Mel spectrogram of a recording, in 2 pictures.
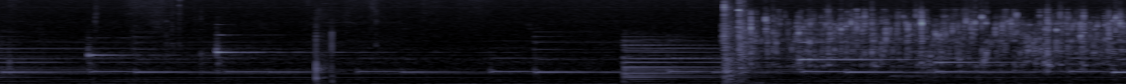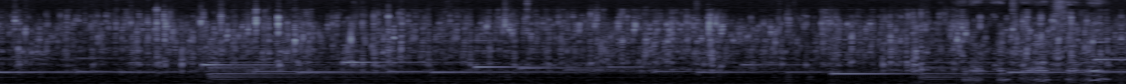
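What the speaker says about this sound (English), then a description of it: "Turn on water, cold water, hot water, tap off." Tap water runs into a sink in the video game The Cat Lady, starting abruptly after a quiet tonal musical passage and continuing as a steady, bright pouring stream to the end.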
